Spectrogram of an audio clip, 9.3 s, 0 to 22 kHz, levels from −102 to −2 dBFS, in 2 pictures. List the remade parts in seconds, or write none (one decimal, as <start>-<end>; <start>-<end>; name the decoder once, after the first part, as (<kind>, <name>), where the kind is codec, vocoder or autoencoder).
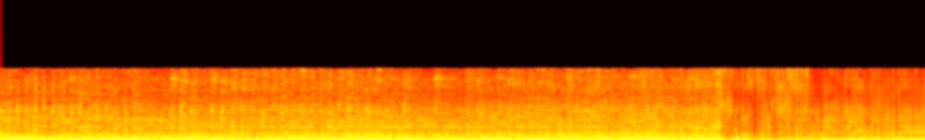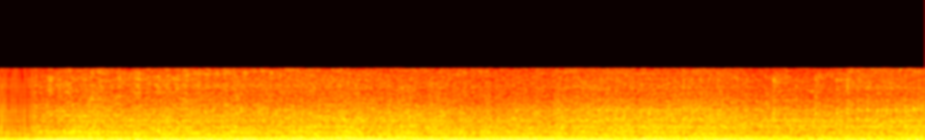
3.6-4.8 (vocoder, BigVGAN v2)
